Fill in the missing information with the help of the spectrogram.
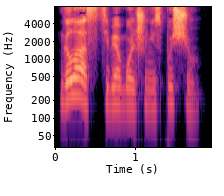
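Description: A woman voicing a domineering young husband who talks firmly and mockingly, turning gentle. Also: deep voice, expressive, moderate pace, no echo, studio quality. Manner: firm, mocking, softening to gentle.

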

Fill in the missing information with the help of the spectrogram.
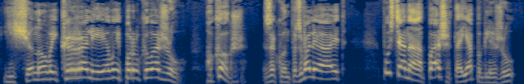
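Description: A bossy little gnome queen, put on by a male reader, fires off brisk, mocking exclamations in a high, bouncing voice. The storybook reading is close and dry, with no room sound. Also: very animated, dry recording. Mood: merry. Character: bossy cheerful female gnome queen, small.

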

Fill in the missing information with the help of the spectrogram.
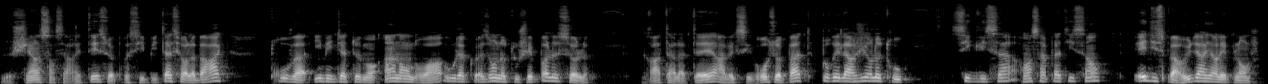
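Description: A man narrating a classic novel in a steady, measured reading voice. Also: mid-range voice. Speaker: audiobook narrator.

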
